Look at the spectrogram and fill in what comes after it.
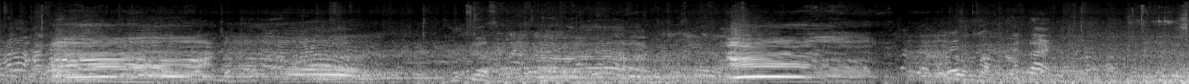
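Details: Sahiwal cattle heard while a Dhaka farmer buys a Sahiwal bull calf, 27 April: repeated rich, wavering moos, two long bellows several seconds apart plus quieter lowing between, over a murmur of human voices.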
